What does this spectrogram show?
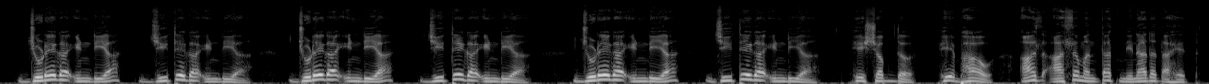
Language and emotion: Marathi, neutral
